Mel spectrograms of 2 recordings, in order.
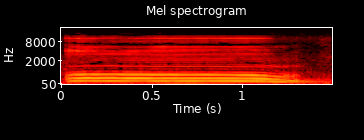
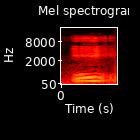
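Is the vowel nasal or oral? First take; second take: nasal; oral. First: The vowel is nasal, as with the nose pinched. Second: The vowel is plain, not through the nose. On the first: "se eu tampar o nariz" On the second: "vai deixar de ser I"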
